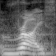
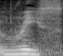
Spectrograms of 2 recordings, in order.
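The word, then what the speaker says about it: Reiss: highlights I got this I always call it rice because that's how you pronounce it in German but a lot of people call it Reese so I don't know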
